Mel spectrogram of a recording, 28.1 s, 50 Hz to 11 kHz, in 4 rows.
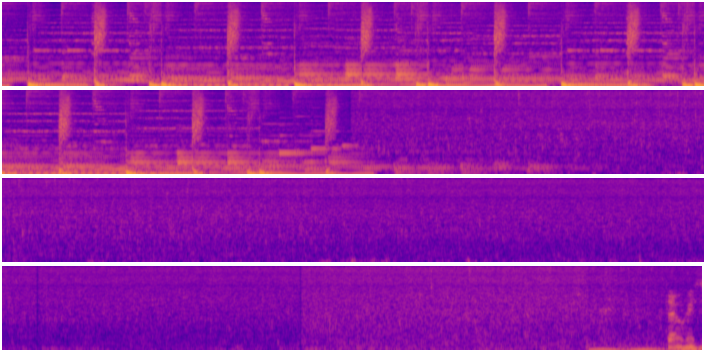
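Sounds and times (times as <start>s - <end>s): music track: 0.0s - 13.0s.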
